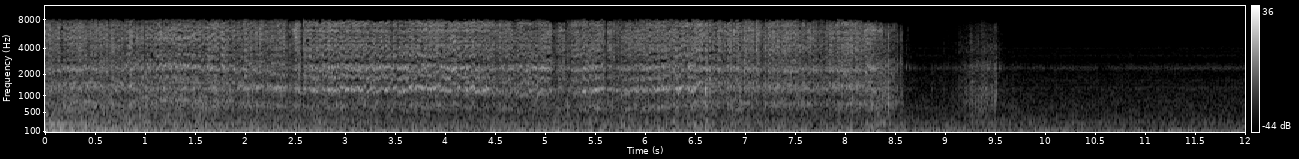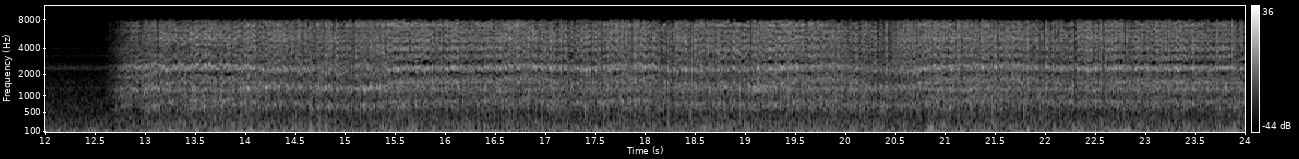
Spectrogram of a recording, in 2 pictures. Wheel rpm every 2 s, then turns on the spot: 190, 160, 160, 180, 30, 0, 120, 200, 220, 210, 220, 210.
8-10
